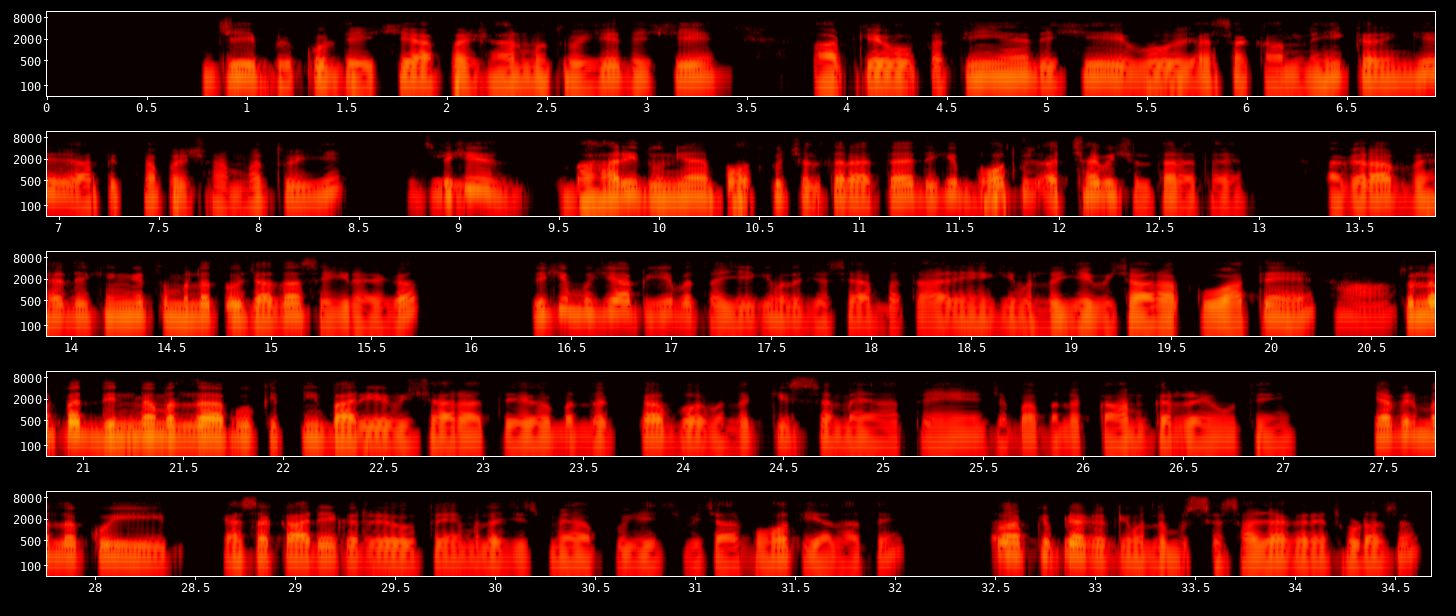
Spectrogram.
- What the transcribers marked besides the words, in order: none
- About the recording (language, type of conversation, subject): Hindi, advice, नकारात्मक विचारों को कैसे बदलकर सकारात्मक तरीके से दोबारा देख सकता/सकती हूँ?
